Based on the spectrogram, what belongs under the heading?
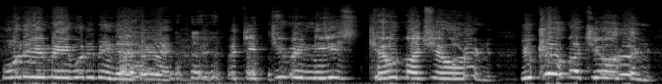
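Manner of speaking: high, screamed disbelief; loud, distraught, near-crying shout; anguished accusation. Acted. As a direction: scream at them as a grief-crazed father. Grieving father accuses the party.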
